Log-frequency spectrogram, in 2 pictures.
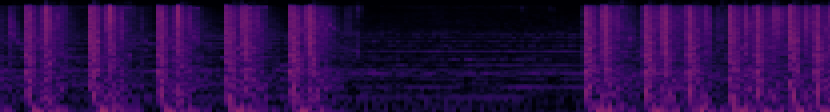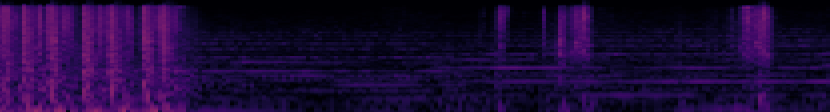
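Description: Hip-fired gunshots in a video game: loud rapid volleys in two long bursts, then a few scattered single shots over quieter background hum.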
